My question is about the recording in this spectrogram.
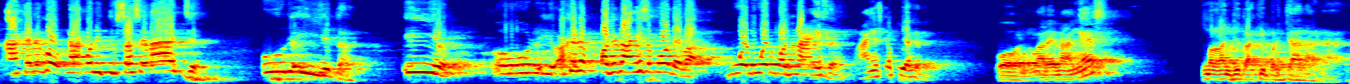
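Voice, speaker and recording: A man preaching a storytelling sermon at a mosque, talking in an animated way and calling to his listeners. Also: mid-range voice. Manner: animated, addresses listeners as Pak and Kak. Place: mosque hall. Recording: echoey hall with long reverb.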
